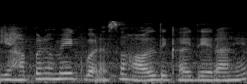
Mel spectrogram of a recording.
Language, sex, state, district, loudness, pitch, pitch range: Hindi, female, Bihar, Gopalganj, -27 LUFS, 210 Hz, 195-245 Hz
